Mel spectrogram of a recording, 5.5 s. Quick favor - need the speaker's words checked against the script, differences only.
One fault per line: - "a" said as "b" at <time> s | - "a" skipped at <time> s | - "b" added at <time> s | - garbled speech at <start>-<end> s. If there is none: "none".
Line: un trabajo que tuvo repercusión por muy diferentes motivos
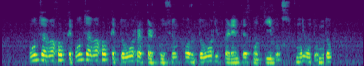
- "un trabajo que" added at 1.1 s
- "muy" said as "tuvo" at 2.9 s
- garbled speech at 4.4-5.0 s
